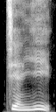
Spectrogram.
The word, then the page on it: 简易: jiǎn yì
